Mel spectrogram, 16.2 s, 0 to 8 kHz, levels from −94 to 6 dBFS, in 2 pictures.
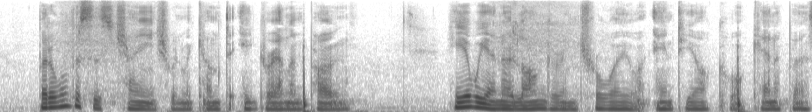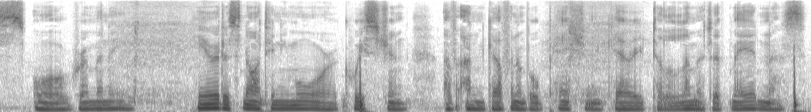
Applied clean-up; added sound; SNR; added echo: none; Breathing; 14 dB; none.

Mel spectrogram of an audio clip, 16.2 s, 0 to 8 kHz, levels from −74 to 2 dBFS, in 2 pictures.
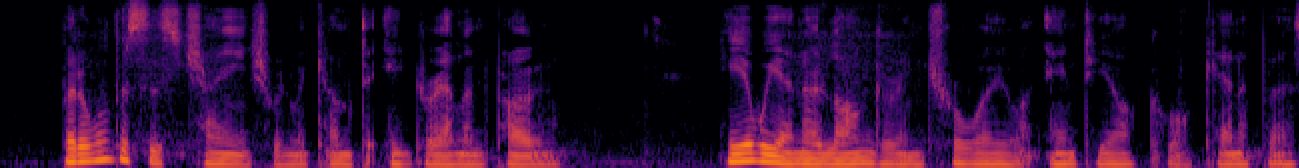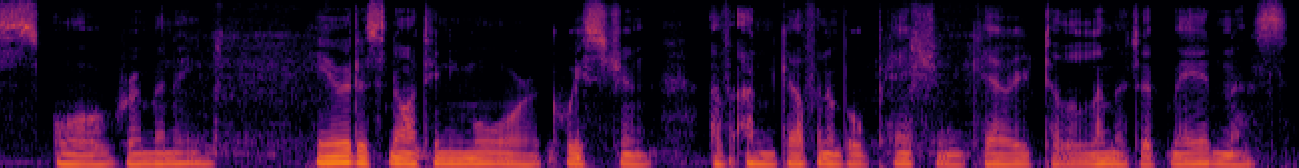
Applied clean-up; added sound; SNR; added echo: neural separator model SepFormer DNS4.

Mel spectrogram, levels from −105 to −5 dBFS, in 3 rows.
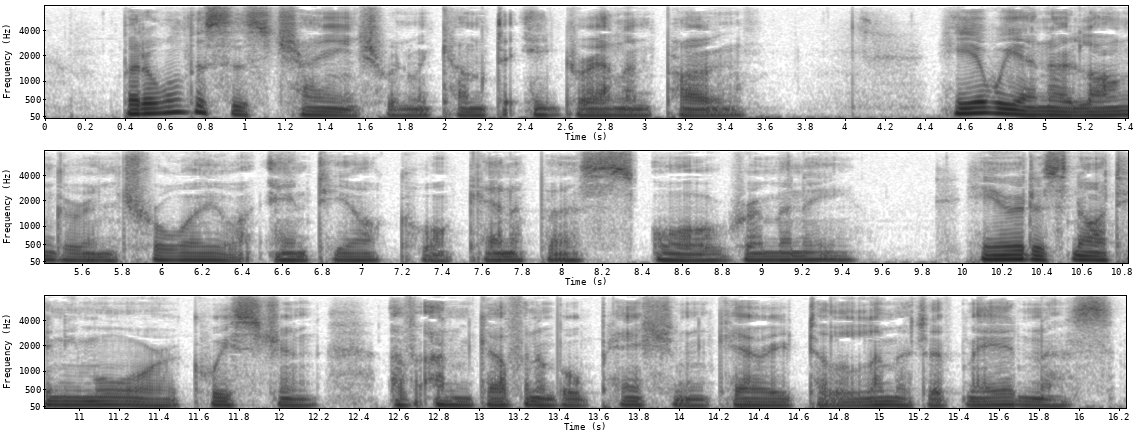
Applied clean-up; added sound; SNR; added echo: none; none; none; none.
